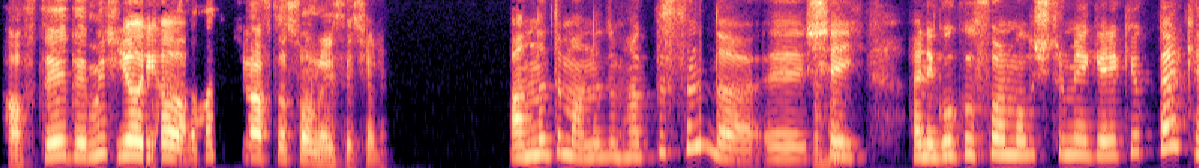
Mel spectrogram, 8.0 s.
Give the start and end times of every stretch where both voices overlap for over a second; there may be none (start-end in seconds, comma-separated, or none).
none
